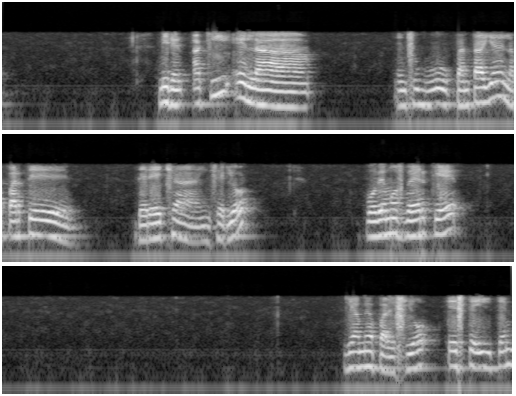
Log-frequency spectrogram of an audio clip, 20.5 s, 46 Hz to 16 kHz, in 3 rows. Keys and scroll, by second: 6.8 alt+d.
